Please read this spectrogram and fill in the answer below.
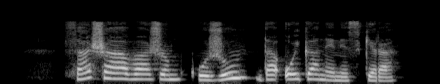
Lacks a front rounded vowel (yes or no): yes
